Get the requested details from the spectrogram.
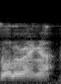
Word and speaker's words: Vålerenga: I'll get completely panned by my friends who are Norwegian, I'll speak Norwegian here, but the A with the little dot on the top of it is pronounced like an O, and I get that wrong completely. My housemate's probably laughing at me now listening outside. So it's kind of pronounced Vålerenga.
